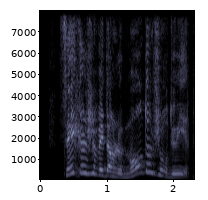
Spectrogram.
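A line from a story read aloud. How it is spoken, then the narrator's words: Laughing reply. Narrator (French): répondit Marie en riant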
